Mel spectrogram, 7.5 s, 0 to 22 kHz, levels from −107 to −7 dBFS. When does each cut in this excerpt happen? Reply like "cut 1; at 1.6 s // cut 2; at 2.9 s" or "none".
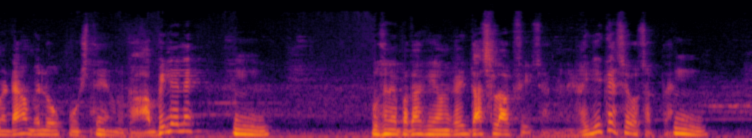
none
